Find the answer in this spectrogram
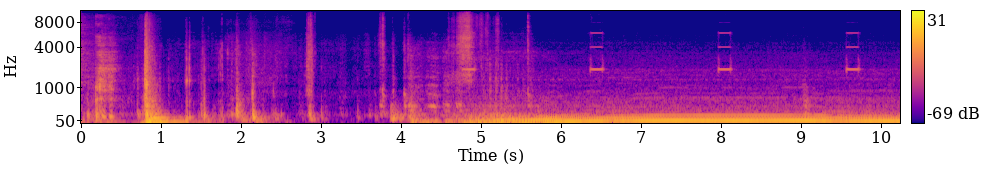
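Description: Knocks and clicks with one loud thump, then about five seconds in the Nissan Juke Nismo RS's 1.6-litre turbocharged four-cylinder starts and settles into a steady idle. Three evenly spaced dashboard warning chimes sound over the idle.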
